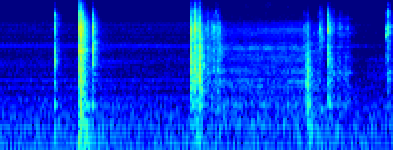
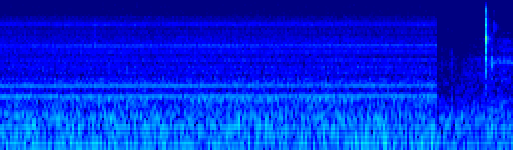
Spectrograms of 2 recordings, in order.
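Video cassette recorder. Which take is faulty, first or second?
second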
